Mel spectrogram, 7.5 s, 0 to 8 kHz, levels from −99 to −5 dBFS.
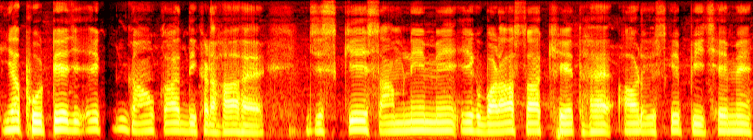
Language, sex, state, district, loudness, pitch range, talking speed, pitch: Hindi, male, Bihar, Katihar, -16 LUFS, 125-135 Hz, 160 wpm, 130 Hz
